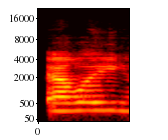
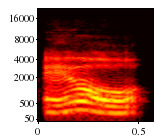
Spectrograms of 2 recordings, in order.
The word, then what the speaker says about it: Elle: Tik Tok I got a good laugh she pronounced her name as Ellie hasn't she ever heard of el magazine I'm actually am I crazy because when I decided to go by L I thought like people would know that L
